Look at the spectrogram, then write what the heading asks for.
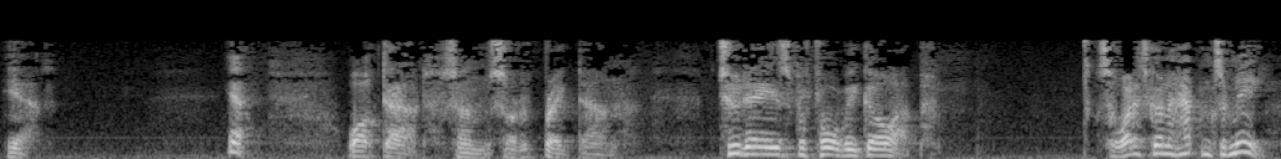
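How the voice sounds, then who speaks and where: A man acting in a radio drama as a bitter, needling, self-pitying theatre manager and lover, with a husky voice. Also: on the high side, very animated, unhurried, pauses often, a bit bright, dull audio, exaggerated voice. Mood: agitated, bitter.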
